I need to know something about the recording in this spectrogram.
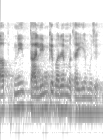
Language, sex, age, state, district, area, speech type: Urdu, male, 30-45, Delhi, Central Delhi, urban, spontaneous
